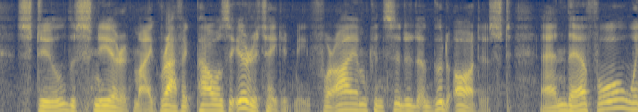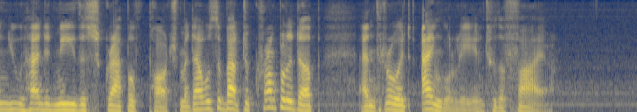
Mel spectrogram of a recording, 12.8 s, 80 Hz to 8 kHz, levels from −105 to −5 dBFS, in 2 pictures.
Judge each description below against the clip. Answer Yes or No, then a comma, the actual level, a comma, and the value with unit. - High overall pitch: No, medium, 145 Hz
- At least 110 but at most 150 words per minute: No, average, 180 wpm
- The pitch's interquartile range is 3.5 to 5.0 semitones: Yes, average, 4.0 semitones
